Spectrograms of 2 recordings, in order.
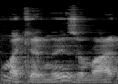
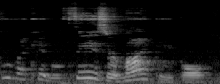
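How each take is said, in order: First: It is said in a sour, weary tone. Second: It is said in a sweet, fond tone.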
